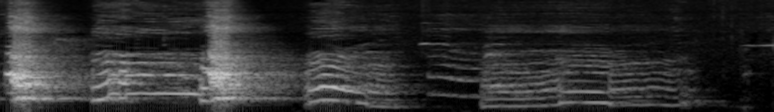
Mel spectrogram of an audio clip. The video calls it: Airedale terrier dog howling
